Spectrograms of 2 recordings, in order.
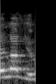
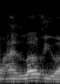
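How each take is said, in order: First: High, loud "I love you"; mock yell of love mid-quarrel; exasperated declaration. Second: Low, soft "I love you"; understated romantic confession, retold; soft declaration. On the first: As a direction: throw it out as a heated protest. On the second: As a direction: quietly imitate a lover confessing. First tender take of the line.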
